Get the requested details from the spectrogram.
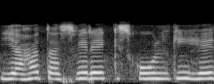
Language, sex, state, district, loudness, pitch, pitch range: Hindi, female, Bihar, Saran, -11 LUFS, 265 Hz, 260-275 Hz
